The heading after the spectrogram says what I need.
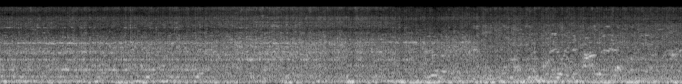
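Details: Package AC unit after service, with a noise complaint: steady low rumble with a rough hiss and a faint thin whine on top.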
